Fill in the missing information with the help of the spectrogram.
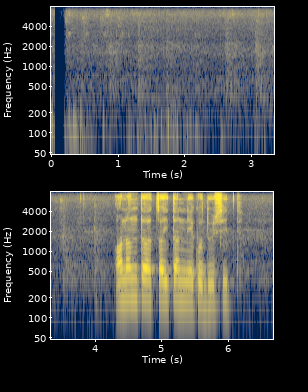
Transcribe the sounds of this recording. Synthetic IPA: ʌnʌnt̪ʌt͡sʌjt̪ʌnjʌkod̪usit̪

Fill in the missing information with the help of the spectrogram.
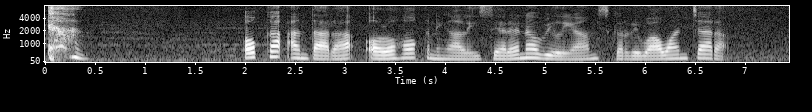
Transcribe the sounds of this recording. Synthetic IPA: ʔɔkaʔant̪aɾaʔɔlɔɦɔkəniŋalisɛɾɛnawiliamskərdiwawaɲt͡ʃaɾa̰

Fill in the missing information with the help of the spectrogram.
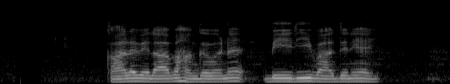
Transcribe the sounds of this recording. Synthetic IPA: kaːləʋelaːʋəɦaŋɡəʋənəbeːɾiːʋaːd̪ənejaj

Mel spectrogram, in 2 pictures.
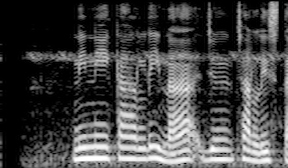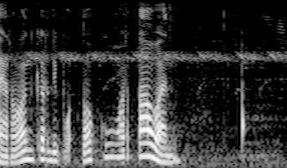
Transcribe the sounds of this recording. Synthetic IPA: ninikalinad͡ʒɨŋt͡ʃarlist̪ɛɾɔnkɨrdipɔ̰t̪ɔkuwart̪awan

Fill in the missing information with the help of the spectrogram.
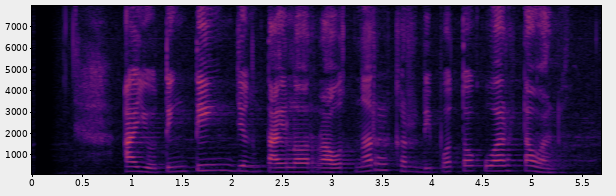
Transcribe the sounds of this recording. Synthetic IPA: ʔajut̪iŋt̪ɪŋd͡ʒɨŋt̪ailɔrlaut̪̚nərkɨrdipɔt̪ɔkuwart̪awan

